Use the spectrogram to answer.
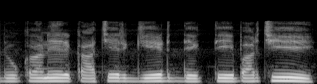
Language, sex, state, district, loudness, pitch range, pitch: Bengali, male, West Bengal, Cooch Behar, -15 LUFS, 145-150 Hz, 145 Hz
